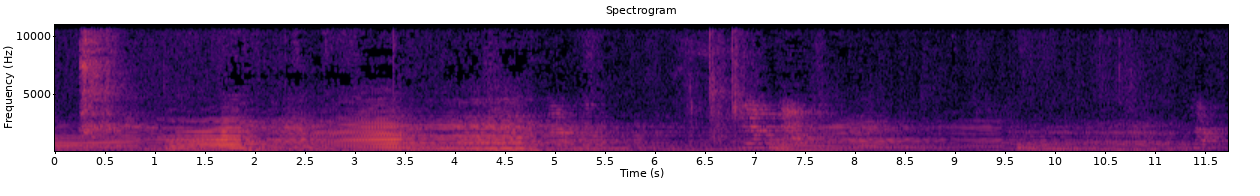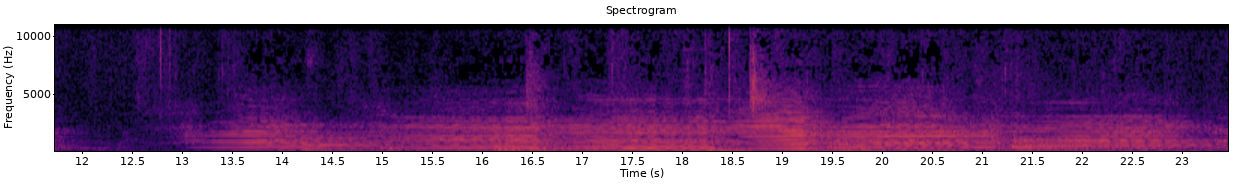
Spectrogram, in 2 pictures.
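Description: Classical cello and piano duo: the cello plays long bowed notes over the piano. The music swells and fades, with a quiet dip about halfway through before it builds again.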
